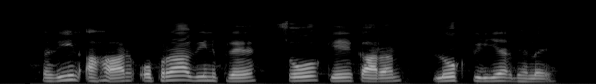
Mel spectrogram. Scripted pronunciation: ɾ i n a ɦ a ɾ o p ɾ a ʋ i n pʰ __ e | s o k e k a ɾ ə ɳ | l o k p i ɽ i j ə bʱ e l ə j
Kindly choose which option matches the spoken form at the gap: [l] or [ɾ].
ɾ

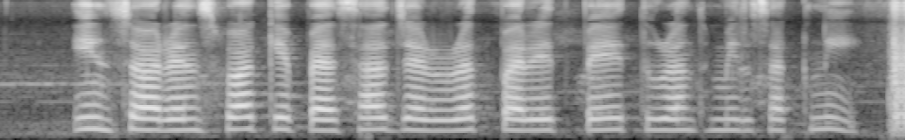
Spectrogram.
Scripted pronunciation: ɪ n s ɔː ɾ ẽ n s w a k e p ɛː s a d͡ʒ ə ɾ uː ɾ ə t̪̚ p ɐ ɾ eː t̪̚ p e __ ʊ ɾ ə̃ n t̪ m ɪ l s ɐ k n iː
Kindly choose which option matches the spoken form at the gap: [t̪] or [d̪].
t̪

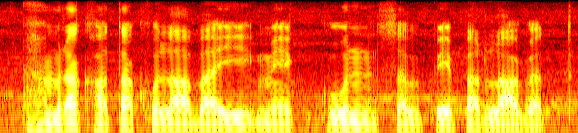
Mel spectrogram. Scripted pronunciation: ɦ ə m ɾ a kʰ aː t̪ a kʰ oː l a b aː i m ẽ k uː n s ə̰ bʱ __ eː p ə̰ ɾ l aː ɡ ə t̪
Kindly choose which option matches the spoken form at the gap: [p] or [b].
p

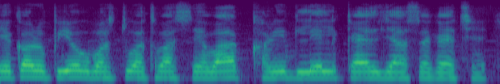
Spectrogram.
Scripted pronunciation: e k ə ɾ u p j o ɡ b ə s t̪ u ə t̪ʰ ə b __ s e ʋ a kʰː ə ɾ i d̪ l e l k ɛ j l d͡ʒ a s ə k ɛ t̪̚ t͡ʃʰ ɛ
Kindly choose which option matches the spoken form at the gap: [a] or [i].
a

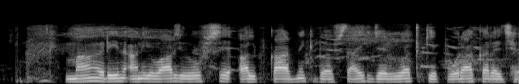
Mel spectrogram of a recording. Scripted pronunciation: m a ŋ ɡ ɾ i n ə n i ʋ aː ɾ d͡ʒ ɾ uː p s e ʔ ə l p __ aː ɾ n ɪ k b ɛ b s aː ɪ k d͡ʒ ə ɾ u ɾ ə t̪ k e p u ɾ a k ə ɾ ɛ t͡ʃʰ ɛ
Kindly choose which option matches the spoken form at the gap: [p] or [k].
k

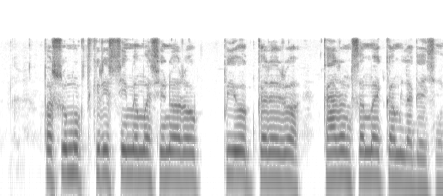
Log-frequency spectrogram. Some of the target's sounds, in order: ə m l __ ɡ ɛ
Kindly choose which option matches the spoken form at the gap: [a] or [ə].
ə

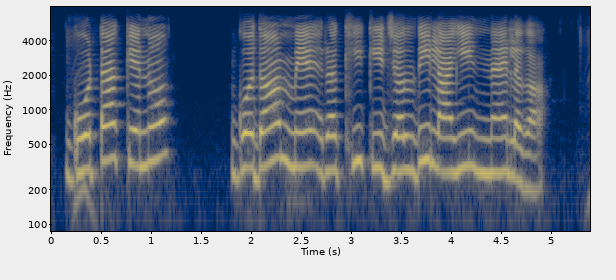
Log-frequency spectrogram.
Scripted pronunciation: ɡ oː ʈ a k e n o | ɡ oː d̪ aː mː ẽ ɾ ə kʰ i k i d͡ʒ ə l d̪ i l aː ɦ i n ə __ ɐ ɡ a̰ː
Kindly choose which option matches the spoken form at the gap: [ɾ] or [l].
l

